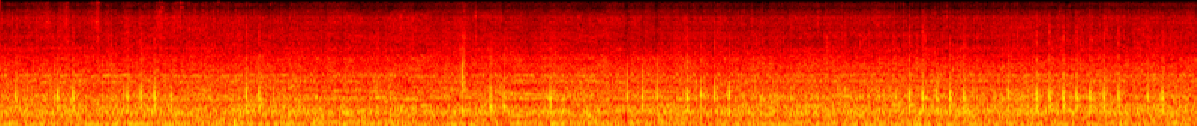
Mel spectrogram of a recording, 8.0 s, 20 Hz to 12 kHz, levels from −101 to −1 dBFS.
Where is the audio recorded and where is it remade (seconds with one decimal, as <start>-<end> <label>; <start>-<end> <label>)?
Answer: 0.0-2.0 recorded; 2.0-4.9 remade; 4.9-8.0 recorded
